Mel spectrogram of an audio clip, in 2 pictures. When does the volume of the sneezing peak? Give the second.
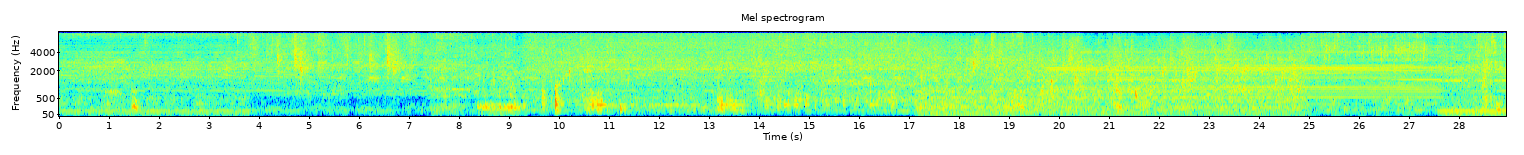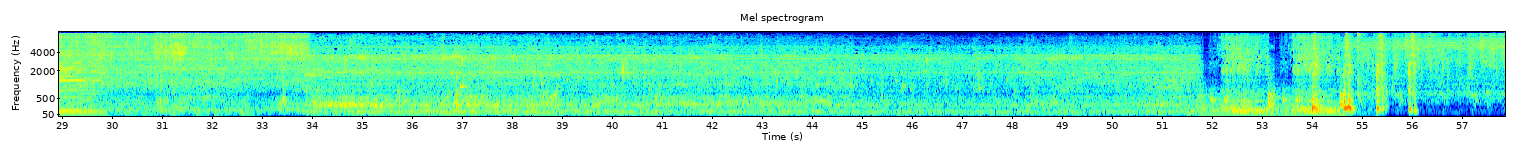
55 s.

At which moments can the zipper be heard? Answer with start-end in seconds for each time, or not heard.
18.6-20.3, 54.9-55.4.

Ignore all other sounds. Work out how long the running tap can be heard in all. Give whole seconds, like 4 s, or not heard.
58 s.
